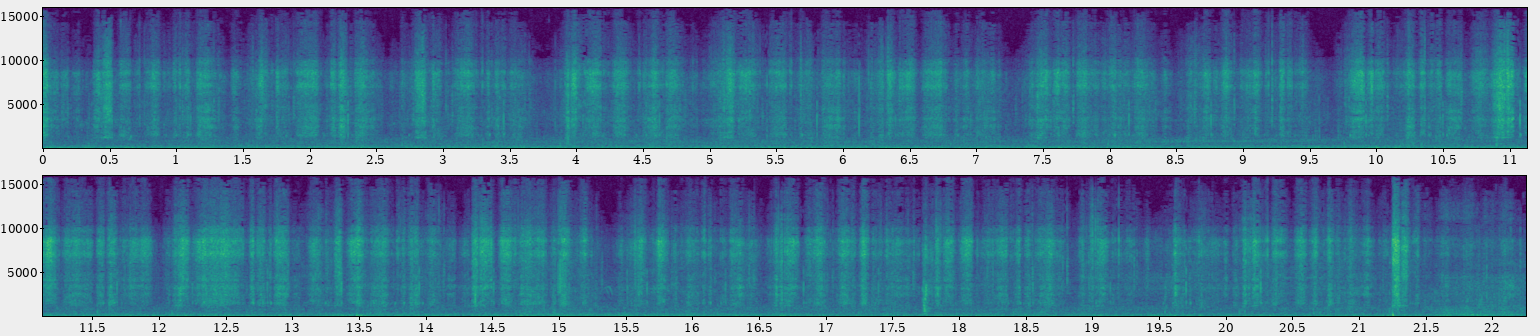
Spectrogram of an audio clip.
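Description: Wind buffeting the microphone of a body-worn action camera, a steady low rumble, with irregular rubbing and scuffing from walking. One sharp click near the end.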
